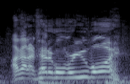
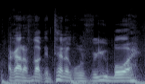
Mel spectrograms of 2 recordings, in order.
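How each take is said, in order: First: High, raised-voice threat; taunting yell. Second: Said in the usual way. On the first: Real, not acted. Streamer to hunted game opponent, taunting yell. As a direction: holler the taunt at your target. Repeats taunt, now yelled.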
